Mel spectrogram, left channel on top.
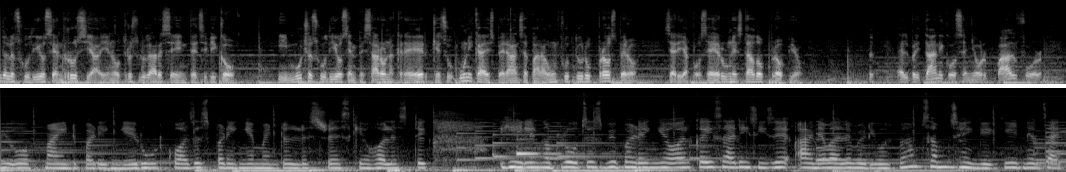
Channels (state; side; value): different; both; correlation -0.01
